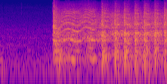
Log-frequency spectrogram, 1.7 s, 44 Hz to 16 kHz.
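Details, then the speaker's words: Starter jumped via relay pins 30 and 87 with vehicle in park, battery tested good: silence then strong even cranking about nine pulses a second; starter good, relay likely bad. "See? So what that tells me now is that the starter on this vehicle is basically good, and that the most likely the problem with this vehicle is going to be is that I have a bad"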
